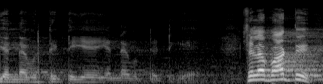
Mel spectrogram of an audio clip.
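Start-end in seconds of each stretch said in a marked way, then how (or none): 0.0-1.9 softer and lower, fading to a broken murmur; fading lament. Acted. Devotee begging God not to leave him, fading into grief. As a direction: let the plea die away in grief.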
